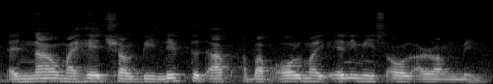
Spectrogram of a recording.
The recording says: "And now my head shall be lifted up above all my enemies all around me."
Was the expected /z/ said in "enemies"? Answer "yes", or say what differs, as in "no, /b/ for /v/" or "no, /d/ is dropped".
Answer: no, /s/ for /z/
